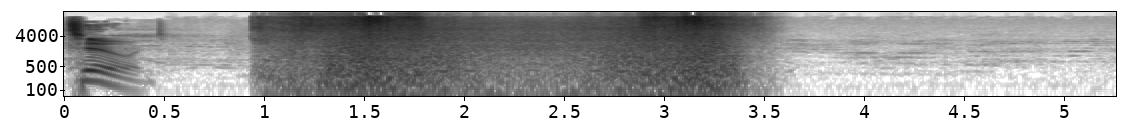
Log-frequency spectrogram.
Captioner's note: sizzling fire sound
